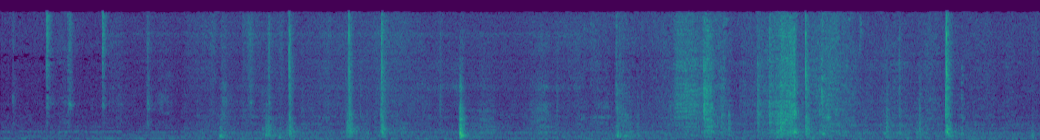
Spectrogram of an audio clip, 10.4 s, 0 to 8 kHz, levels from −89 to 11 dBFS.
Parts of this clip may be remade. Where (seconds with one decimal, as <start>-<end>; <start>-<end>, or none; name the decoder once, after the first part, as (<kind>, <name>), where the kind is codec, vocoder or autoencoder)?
1.1-5.8 (autoencoder, DAC-VAE)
